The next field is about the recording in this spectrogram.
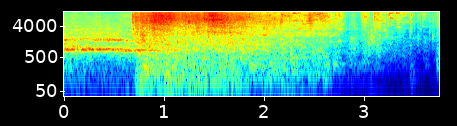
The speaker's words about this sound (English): Then he heard that jarring noise, halfway between a thump and a crunch, that unmistakable sound of a vehicle collision.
